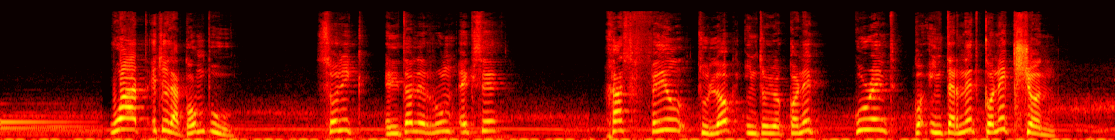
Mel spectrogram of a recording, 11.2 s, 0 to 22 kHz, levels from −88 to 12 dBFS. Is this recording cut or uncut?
cut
